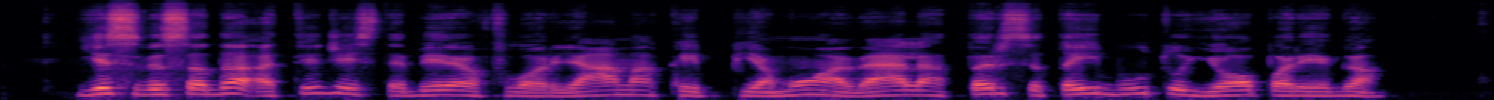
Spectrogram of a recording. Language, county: Lithuanian, Marijampolė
